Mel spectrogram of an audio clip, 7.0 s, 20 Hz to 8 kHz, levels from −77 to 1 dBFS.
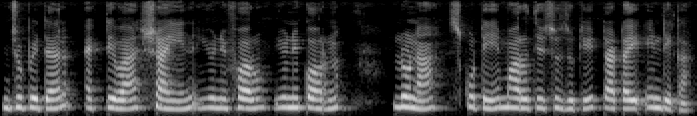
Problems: background sounds at intervals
